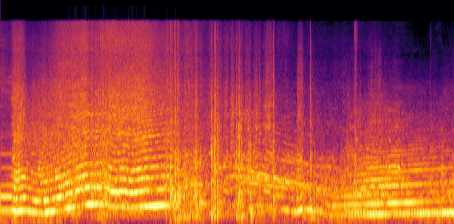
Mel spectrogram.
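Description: Black Honda drag cars on full slicks launch at an outdoor drag day, with loud engines revving and climbing through gears in rising and falling sweeps, one car pulling hard close by as another runs alongside.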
